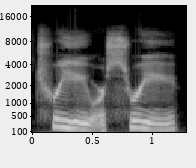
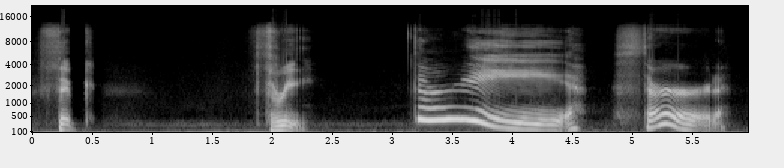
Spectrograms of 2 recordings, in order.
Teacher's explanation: for a word like 3, you don't even use your voice box, just air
